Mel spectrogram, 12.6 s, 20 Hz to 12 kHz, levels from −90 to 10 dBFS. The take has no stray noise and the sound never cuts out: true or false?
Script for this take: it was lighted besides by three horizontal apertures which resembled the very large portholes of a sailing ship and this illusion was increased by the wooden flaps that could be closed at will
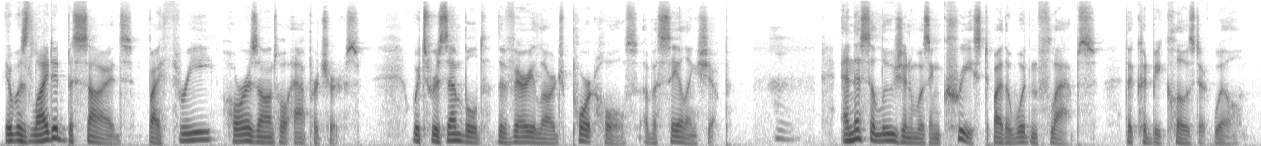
false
